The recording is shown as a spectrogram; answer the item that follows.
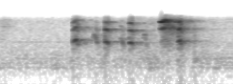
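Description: A small dog giving four short, high-pitched whines or yips, starting just under a second in; the last one is the loudest.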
